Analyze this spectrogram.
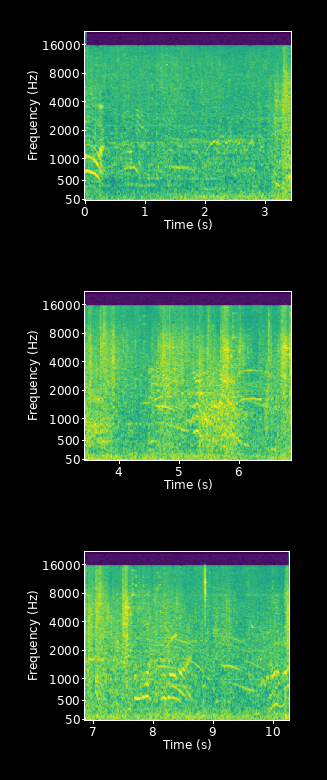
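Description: Horses gallop in a charge.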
